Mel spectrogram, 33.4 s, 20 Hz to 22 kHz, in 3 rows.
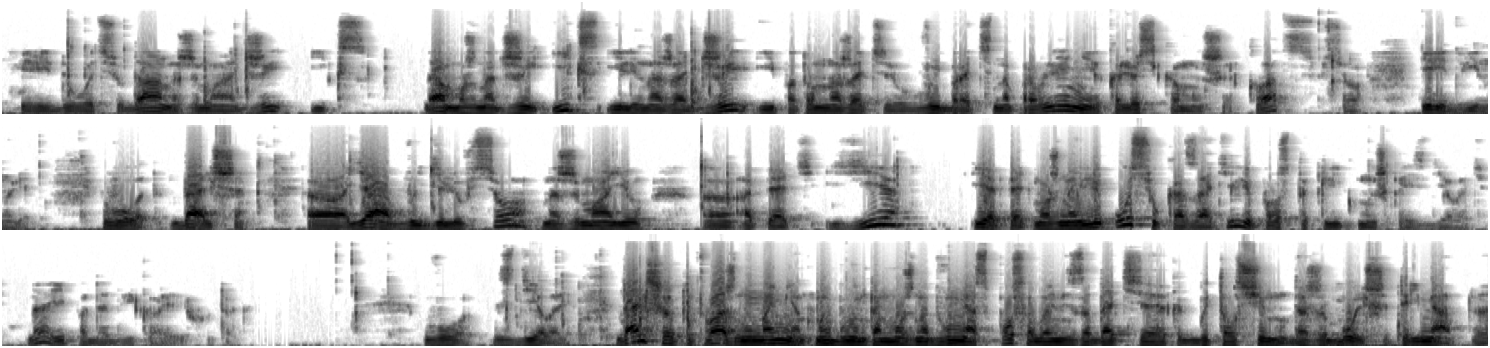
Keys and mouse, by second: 0.7 shift+drag, 1.7 g, 5.2 g, 10.6 click, 13.1 shift+click, 14.4 a, 16.4 KP_1, 17.9 e, 25.1 middle click, 26.2 shift+middle click, 27.5 middle click, 28.6 middle click, 30.9 middle click.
